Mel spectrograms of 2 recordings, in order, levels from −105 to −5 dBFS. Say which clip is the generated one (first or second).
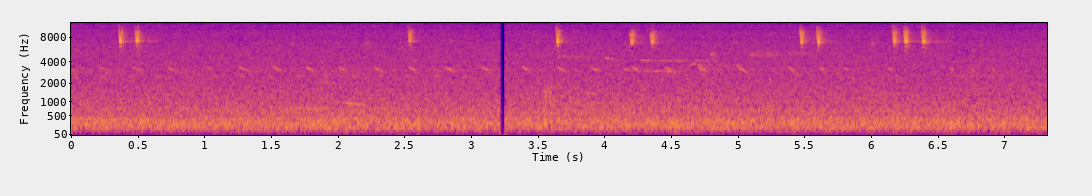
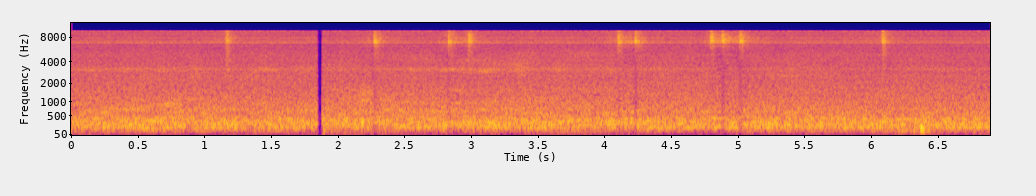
second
